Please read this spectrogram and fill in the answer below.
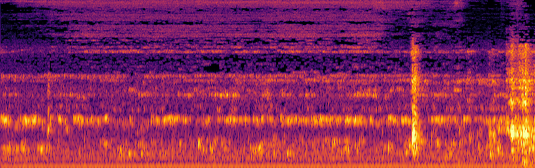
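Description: Terex backhoe loader working its rear bucket in rubble, a steady mechanical hum with a thin whine, one sharp knock about six seconds in and louder clatter near the end.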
